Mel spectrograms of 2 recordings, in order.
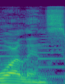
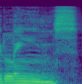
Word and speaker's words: Orleans: so we locals say New Orleans. We never say leans.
